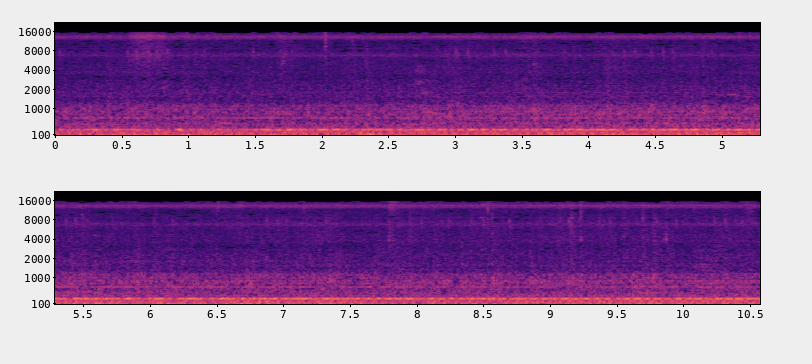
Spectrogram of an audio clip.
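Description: Diesel passenger train running, heard from inside the carriage: a steady low rumble with a constant droning hum.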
